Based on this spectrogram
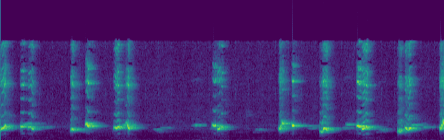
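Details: Relaxed 'ropel' singing by a yellow-vented bulbul, used as a lure to make other bulbuls sing: clusters of lively warbled chirps separated by short pauses, with a soft faint note in between.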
